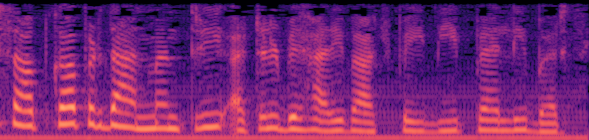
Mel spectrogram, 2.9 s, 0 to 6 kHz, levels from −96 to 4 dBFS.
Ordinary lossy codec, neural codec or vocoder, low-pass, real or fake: none; none; 5.4 kHz; real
